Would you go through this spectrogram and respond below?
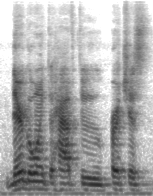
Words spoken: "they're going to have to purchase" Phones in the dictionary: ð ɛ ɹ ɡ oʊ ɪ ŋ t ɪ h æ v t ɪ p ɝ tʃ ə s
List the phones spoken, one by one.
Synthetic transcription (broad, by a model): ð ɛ ɹ ɡ oʊ ɪ ŋ t ɪ h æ f t ɪ p ɝ tʃ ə s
